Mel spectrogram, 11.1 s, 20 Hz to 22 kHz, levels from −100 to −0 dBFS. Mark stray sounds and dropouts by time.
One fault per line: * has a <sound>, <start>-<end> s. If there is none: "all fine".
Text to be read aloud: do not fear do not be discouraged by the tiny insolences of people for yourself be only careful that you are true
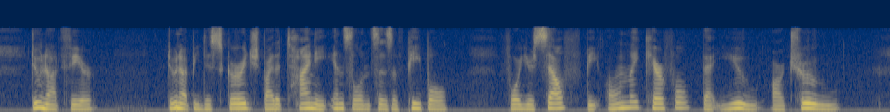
all fine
